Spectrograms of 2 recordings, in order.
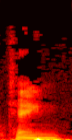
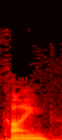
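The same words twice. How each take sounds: First: The name is said with English pronunciation. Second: The name is said with Hebrew pronunciation.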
